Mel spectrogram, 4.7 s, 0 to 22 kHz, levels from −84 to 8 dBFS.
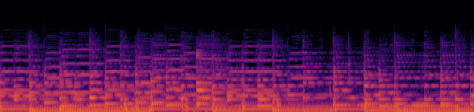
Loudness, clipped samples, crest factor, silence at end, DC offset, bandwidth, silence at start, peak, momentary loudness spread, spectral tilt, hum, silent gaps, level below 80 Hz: -29 LUFS; under 0.1%; 14 dB; 0 s; under 0.1%; 8 kHz; 0 s; -14 dBFS; 4 LU; -8.5 dB/octave; none; none; -34 dBFS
